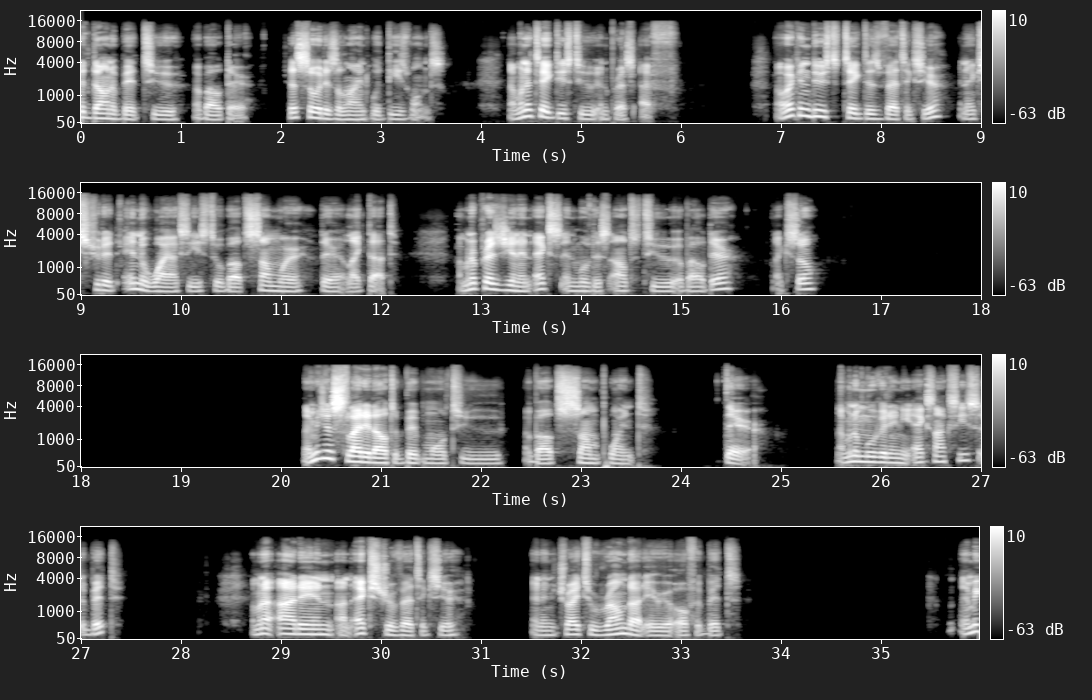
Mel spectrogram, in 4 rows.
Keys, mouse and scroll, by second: 1.4 shift+click, 4.0 click, 4.4 shift+click, 5.2 f, 5.7 a, 5.9 a, 7.4 click, 8.1 shift+middle click, 8.8 e, 9.2 y, 11.5 click, 12.5 g, 12.7 g, 12.8 x, 15.5 shift+click, 15.9 z, 16.4 g, 16.8 c, 16.9 x, 19.1 shift+click, 19.7 g, 20.1 g, 20.2 g, 20.5 c, 24.2 click, 25.4 g, 25.6 x, 27.6 shift+click, 28.1 shift+middle click, 28.8 ctrl+r, 30.3 click, 30.6 g, 30.9 x, 34.3 shift+click.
